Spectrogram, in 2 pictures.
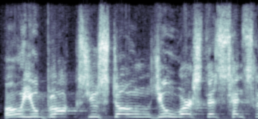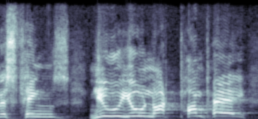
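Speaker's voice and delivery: theatrical Shakespearean oration; reciting Shakespeare. Acted. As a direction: declaim it as slowing stage verse. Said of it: "I'm doing the lines".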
